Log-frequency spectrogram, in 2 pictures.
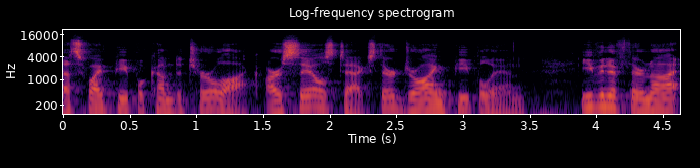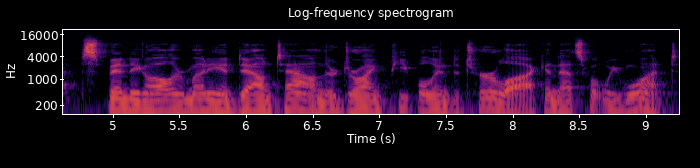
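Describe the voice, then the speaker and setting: On a very clean recording with a silent background, a man with an American accent speaks at a fairly quick pace. His medium-pitched voice has a bright, sharp tone and ordinary pitch variation. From California. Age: 70s. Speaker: public commenter. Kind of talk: public comment at council meeting. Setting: city council meeting.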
